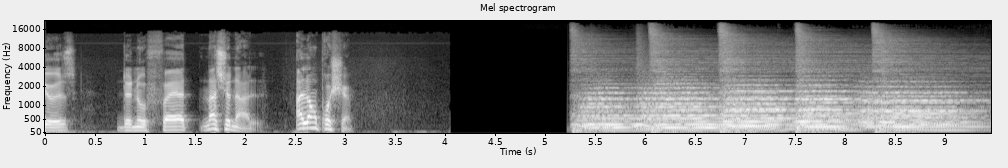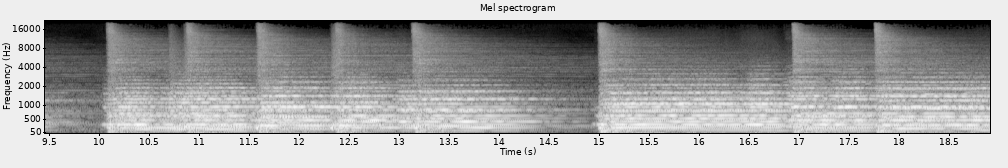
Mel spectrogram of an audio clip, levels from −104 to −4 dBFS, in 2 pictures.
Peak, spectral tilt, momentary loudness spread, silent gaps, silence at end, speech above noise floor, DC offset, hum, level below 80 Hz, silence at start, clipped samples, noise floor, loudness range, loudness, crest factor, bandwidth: 0 dBFS; -5.5 dB/octave; 9 LU; none; 0 s; over 77 dB; under 0.1%; none; -38 dBFS; 0 s; under 0.1%; under -90 dBFS; 6 LU; -12 LUFS; 12 dB; over 20 kHz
